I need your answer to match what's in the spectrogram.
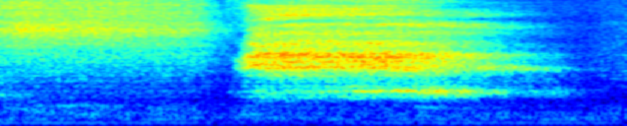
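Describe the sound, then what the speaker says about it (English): A forceful, drawn-out exhale during a breathing drill for golf posture, a close, airy hiss that follows a short intake and fades over about two seconds. "Think about breathing out like you're fogging a mirror, trying to get as much air out of the ribs down to the pelvis to get compression."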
